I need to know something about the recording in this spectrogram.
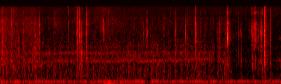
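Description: Near silence: faint, scattered light clicks over a low steady hum.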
